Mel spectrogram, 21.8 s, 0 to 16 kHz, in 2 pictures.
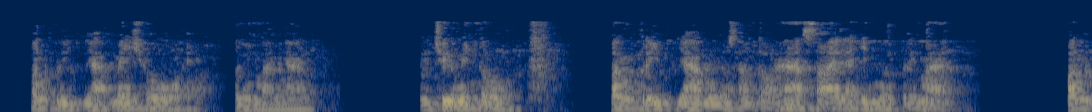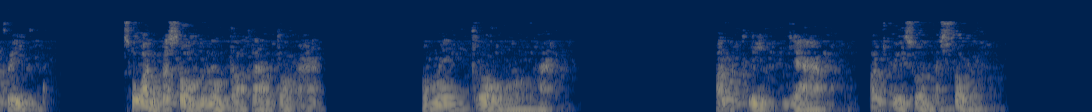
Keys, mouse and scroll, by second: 0.4 click, 1.4 click, 2.6 click, 9.1 alt+Tab, 20.0 click.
